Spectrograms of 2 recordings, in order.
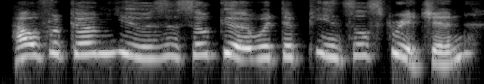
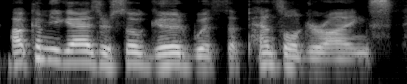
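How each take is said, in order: First: It is said in a put-on character voice. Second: It is said in his normal voice.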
